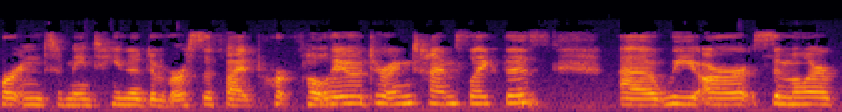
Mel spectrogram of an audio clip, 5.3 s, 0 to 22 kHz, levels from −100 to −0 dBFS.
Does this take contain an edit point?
no; 0 cuts

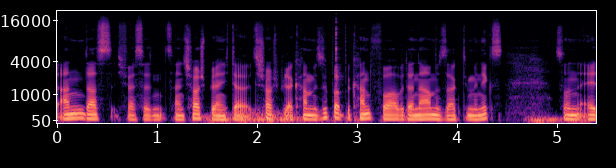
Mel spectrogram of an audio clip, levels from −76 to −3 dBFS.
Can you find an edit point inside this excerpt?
no; 0 cuts

